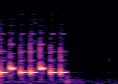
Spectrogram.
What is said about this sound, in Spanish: está tremendo ese teléfono, es el mío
